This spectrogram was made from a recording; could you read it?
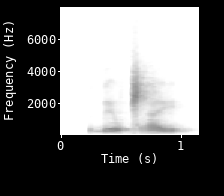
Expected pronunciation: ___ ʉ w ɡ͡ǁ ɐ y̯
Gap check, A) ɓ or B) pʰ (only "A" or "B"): A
